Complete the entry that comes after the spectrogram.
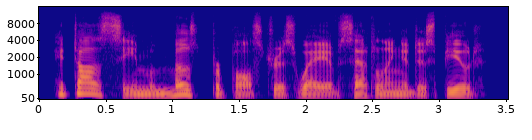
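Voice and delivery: ordinary delivery

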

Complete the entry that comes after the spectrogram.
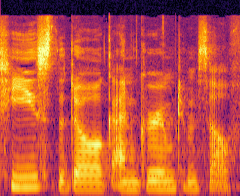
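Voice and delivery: ordinary delivery

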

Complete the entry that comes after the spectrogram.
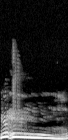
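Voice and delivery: very high, drawn-out cartoon "woohoo" whoop. Opening a video about a Mario anniversary showcase: Mario impression. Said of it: "That's me doing an impression of Mario".

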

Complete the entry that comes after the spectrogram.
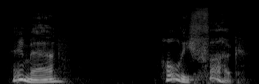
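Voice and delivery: high, swooping, drawn-out exclamation. Vince reacts to the pill bottle Uncle Robert has been taking; exclaiming. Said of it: "exclaimed Vince".

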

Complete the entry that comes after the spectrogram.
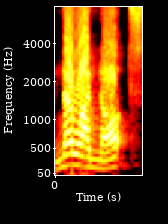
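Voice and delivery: blurted, very loud. Retelling a reply to a teacher in front of the class: imitating own very loud reply. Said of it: "my response was to very loudly say".

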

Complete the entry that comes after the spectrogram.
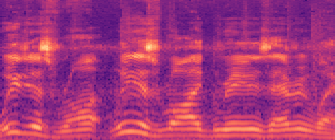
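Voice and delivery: put-on plain, raw, unpolished, drawn-out Australian accent. Showing how he would say something, imitate him in a straight Aussie accent. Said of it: "just straight Aussie accent".

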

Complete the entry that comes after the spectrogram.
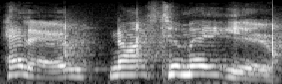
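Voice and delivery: high, sing-song English-accented sidekick voice.

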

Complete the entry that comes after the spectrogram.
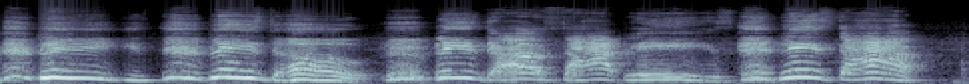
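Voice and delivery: acted, slow, tearful, crying, begging voice. Retelling how a man begged while attacked: imitating someone crying and pleading. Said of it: "you're crying and bitching about it".

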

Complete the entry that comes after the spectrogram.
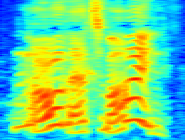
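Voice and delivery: put-on shrill, very loud, high old-man voice. Retelling a scene where Yoda beats a droid with a stick: Yoda as an old man. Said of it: "just like an old man".

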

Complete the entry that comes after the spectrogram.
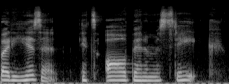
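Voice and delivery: plain

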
